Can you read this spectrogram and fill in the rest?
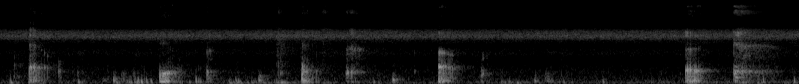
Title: ABC burps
